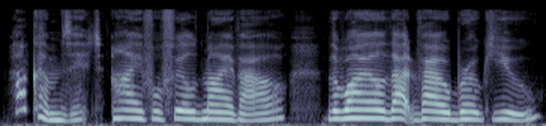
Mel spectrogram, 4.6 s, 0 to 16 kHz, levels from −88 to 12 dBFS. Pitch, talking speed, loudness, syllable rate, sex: 220 Hz, 170 wpm, -17 LUFS, 4.6 syllables/s, female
